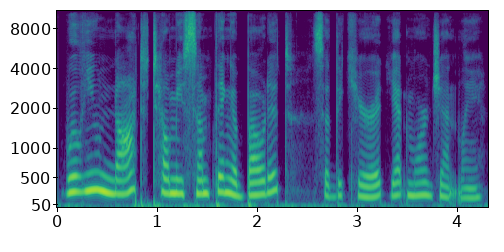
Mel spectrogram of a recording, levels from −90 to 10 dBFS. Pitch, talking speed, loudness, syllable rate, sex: 220 Hz, 195 wpm, -15 LUFS, 5.2 syllables/s, female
